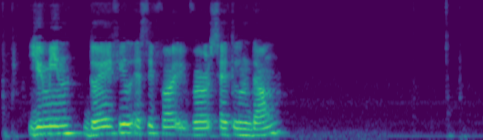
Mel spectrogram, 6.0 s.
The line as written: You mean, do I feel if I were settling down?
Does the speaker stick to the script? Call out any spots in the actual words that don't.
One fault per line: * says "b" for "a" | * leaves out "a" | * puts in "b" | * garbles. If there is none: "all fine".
* puts in "as"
